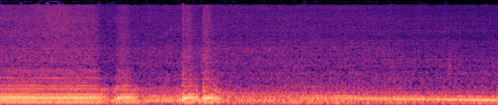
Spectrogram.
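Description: Car engine heard from inside the cabin while driving: a steady note, a few quick surges between about one and three seconds in, then a lower steady note that slowly climbs.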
